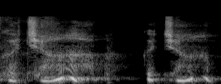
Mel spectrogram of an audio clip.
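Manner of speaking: hushed whisper of praise. Real, not acted. Trainer softly praising the nervous dog, whispered. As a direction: breathe the praise softly to calm him.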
